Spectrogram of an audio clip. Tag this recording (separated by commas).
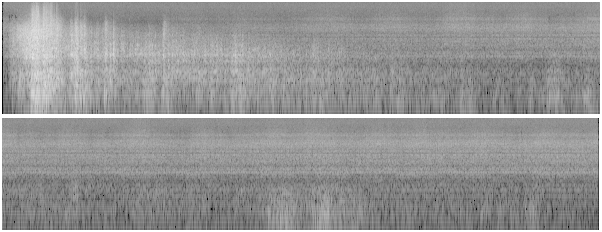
Thunder, Thunderstorm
